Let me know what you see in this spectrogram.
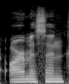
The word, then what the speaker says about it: Armisen: Armisen, Uncle Fester.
